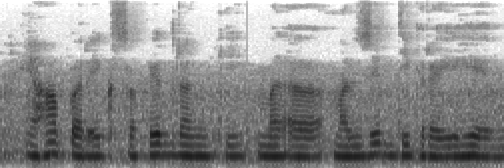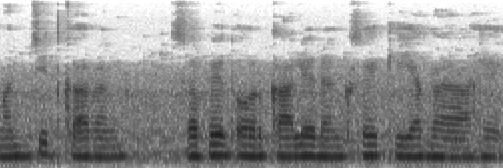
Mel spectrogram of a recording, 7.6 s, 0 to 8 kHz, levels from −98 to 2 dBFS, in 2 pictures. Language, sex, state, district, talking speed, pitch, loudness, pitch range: Hindi, female, Bihar, Darbhanga, 175 wpm, 140 Hz, -17 LUFS, 140-150 Hz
